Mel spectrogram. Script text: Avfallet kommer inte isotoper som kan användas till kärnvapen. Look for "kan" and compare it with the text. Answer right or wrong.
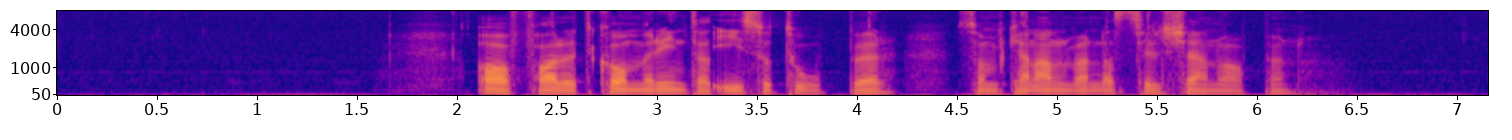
right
